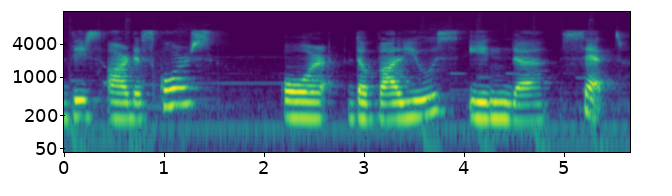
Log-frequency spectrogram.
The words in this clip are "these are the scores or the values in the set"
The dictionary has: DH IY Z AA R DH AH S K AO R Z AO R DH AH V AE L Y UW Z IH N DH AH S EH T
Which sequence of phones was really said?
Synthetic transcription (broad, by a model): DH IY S AA R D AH S K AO R S AO R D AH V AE L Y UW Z IH N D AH S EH T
